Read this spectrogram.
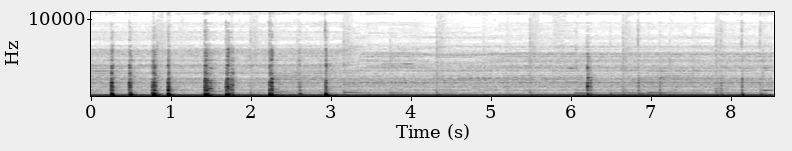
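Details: Warmed-up AC30 guitar amp: loud steady low hum, with each tap on the chassis ringing through as a sharp knock; microphonic, noisy tubes.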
